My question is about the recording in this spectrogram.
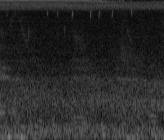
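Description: Quiet outdoor ambience with a faint, steady low rumble.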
